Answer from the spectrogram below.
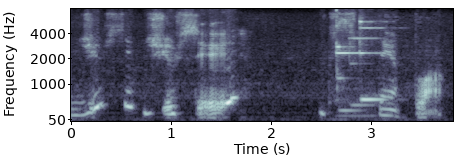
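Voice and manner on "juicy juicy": high, stretched-out juicy, savouring the word; Mary's juicy. Retold or imitated. Imitating her friend Mary while picking a stamp, high and stretched. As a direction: mimic a friend's drawn-out juicy. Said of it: "as Mary would say".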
